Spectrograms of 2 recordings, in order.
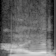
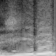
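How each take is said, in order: First: The vowel sounds like 'eye', ending in 'er'. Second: The vowel sounds like 'ee', with a final 're'. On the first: The speaker calls it right. "हायर पढ़ना है" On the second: The speaker calls it wrong. "हीरे नहीं पढ़ना है"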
